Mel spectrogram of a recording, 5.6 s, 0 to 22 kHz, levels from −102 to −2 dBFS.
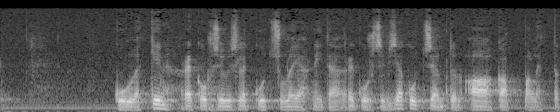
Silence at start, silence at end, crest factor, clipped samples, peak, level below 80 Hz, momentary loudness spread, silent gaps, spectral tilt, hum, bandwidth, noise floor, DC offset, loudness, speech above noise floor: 0 s; 0 s; 18 dB; under 0.1%; -6 dBFS; -62 dBFS; 9 LU; none; -4.5 dB/octave; none; 16.5 kHz; -46 dBFS; under 0.1%; -25 LUFS; 22 dB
